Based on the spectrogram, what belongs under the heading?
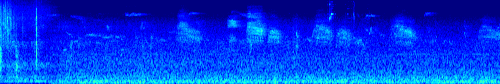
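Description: Small birds chirping: short high calls every half second to a second over a steady background of outdoor ambience.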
